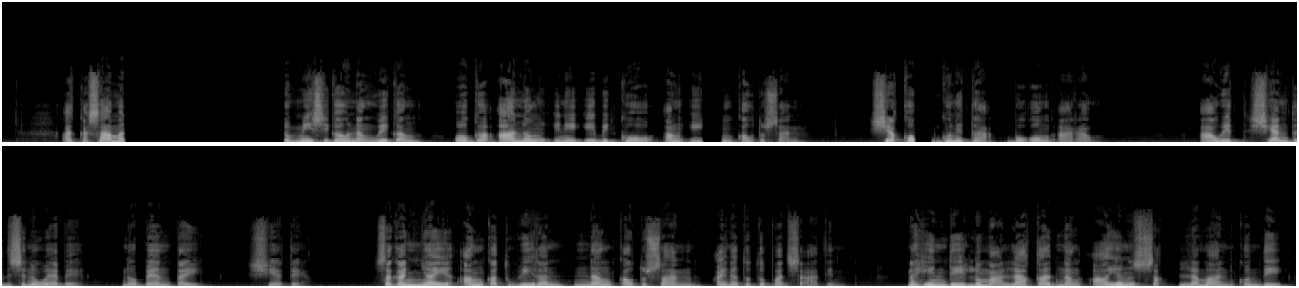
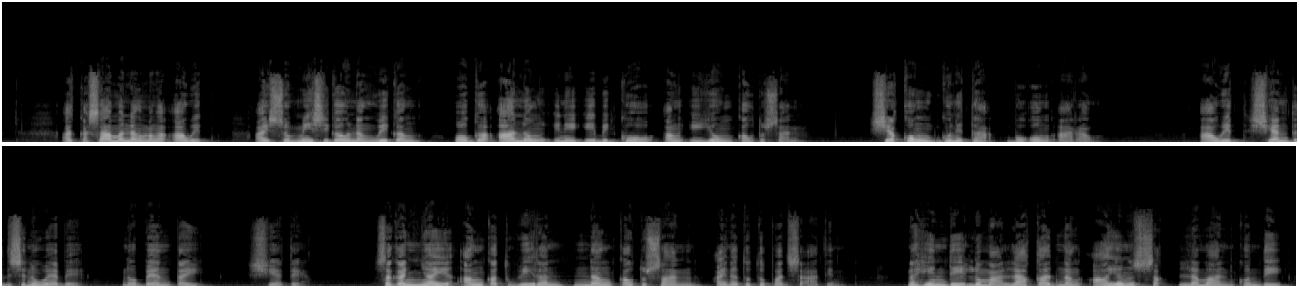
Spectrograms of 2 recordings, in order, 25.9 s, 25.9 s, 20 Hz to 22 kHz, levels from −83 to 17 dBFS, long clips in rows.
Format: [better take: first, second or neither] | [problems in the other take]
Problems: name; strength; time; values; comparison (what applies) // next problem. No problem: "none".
second | audio cutting out; at 1 s for 1.5 s, at 7 s and at 9 s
